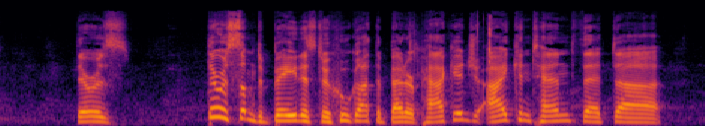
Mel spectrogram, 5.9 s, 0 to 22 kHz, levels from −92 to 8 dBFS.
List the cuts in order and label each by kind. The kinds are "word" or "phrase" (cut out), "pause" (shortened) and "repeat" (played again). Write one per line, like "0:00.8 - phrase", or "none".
none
